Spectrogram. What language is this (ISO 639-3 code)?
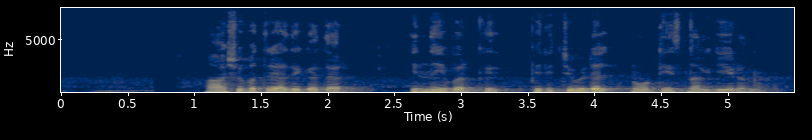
mal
